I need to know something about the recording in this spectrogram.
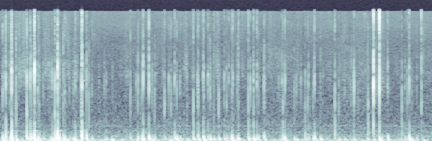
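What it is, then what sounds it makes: Smartphone in plastic case. Long nails tap and scratch the glossy surface of a lavender plastic smartphone case held close to the mic. Quiet, rapid, irregular taps carry a soft low thump under sharp, bright clicks, mixed with crackly scratching. Each tap dies away almost instantly.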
